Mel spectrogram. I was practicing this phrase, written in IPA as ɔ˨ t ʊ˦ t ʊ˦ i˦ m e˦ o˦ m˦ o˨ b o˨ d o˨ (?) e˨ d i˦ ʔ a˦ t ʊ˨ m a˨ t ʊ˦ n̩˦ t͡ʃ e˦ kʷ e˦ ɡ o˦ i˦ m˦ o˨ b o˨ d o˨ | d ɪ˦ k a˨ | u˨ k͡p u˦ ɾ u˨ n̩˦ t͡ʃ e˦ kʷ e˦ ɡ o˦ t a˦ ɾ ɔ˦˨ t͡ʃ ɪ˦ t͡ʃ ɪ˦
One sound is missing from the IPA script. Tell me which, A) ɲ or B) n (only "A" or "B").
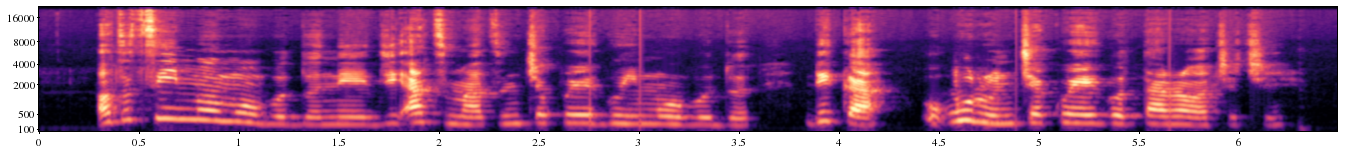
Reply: B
